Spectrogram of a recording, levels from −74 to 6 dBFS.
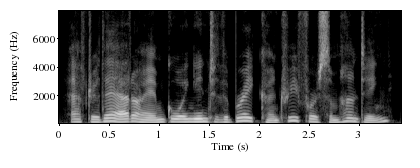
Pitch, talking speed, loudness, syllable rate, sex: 180 Hz, 210 wpm, -16 LUFS, 5.4 syllables/s, female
